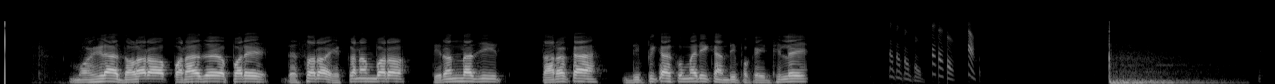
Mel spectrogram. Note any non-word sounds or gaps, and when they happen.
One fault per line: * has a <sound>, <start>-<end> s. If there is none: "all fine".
* has a chirp, 8.9-9.8 s
* has a thud, 11.1-12.5 s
